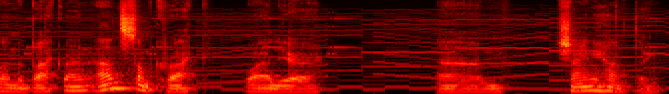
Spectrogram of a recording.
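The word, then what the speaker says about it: craic: No, crack is spelled C R A I C.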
